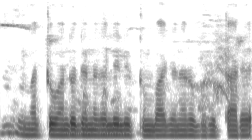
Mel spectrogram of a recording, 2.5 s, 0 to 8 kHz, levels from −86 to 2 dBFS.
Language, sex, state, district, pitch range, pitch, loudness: Kannada, male, Karnataka, Bijapur, 110-115 Hz, 110 Hz, -28 LUFS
